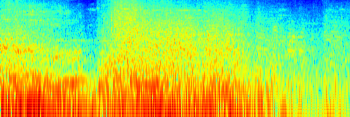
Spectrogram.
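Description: A heavy blow lands with a loud crash.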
